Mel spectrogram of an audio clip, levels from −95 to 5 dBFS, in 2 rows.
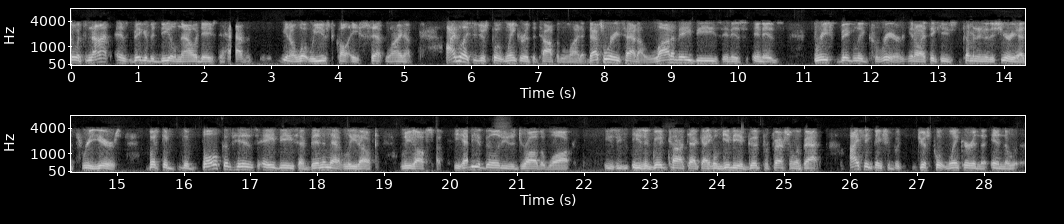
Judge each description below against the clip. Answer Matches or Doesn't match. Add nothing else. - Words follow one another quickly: Matches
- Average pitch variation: Matches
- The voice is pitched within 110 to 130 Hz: Matches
